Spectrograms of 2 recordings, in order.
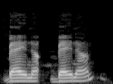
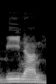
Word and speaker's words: Penang: It's spelled Penang, but it's pronounced Penang.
